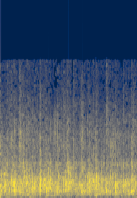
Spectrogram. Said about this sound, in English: Every actor who gets on the stage deserves a huge round of applause.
